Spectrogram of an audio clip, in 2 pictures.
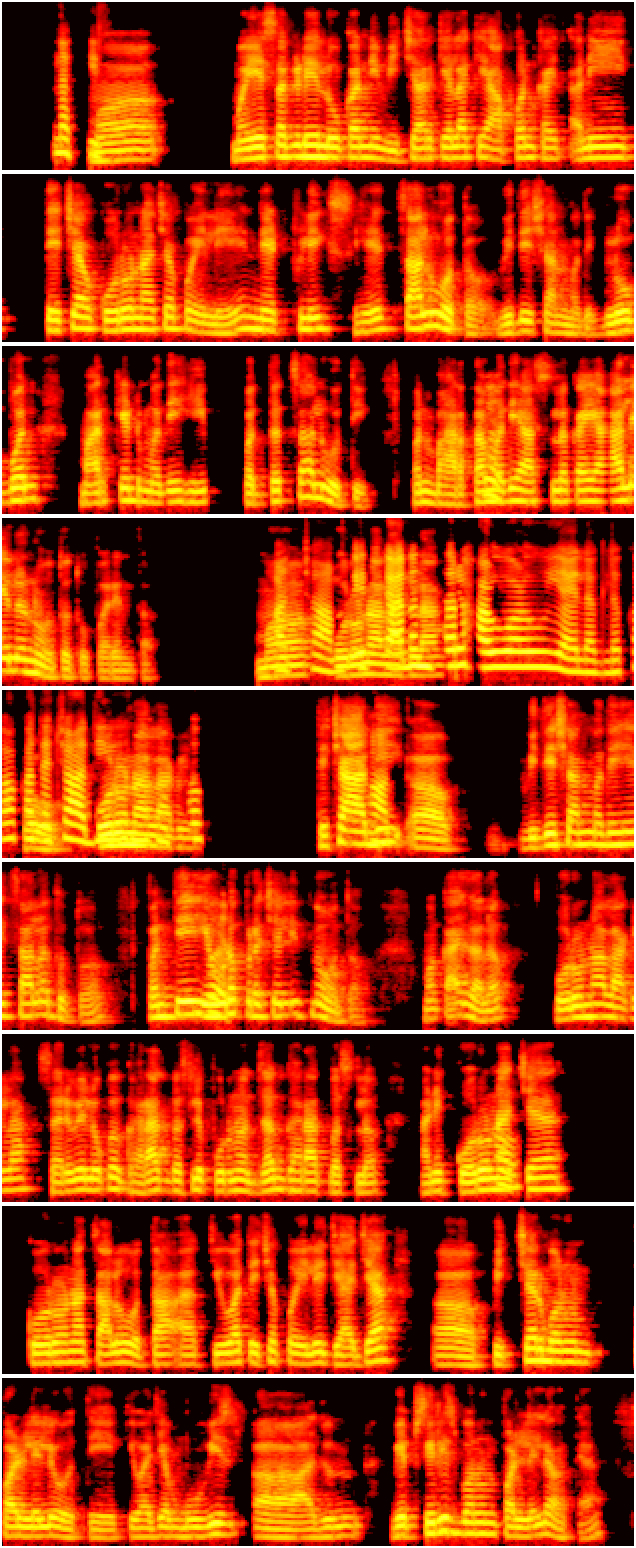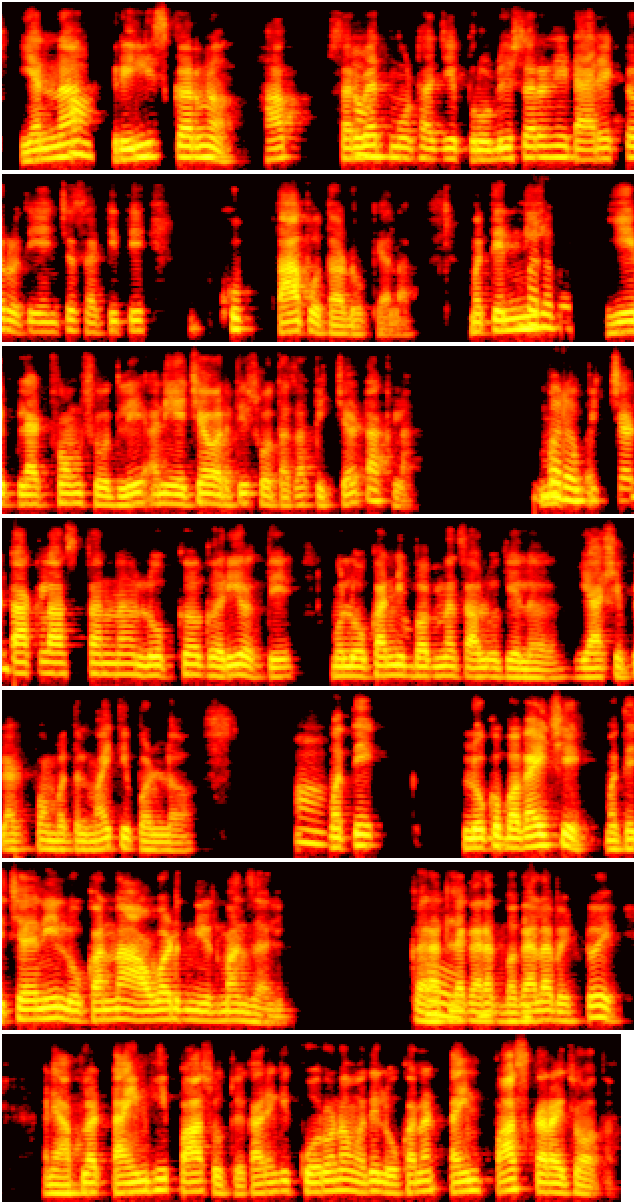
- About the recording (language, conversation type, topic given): Marathi, podcast, स्ट्रीमिंगमुळे सिनेसृष्टीत झालेले बदल तुमच्या अनुभवातून काय सांगतात?
- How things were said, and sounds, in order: tapping; in English: "वेब सीरीज"; in English: "प्रोड्युसर"; in English: "प्लॅटफॉर्म"; in English: "प्लॅटफॉर्मबद्दल"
